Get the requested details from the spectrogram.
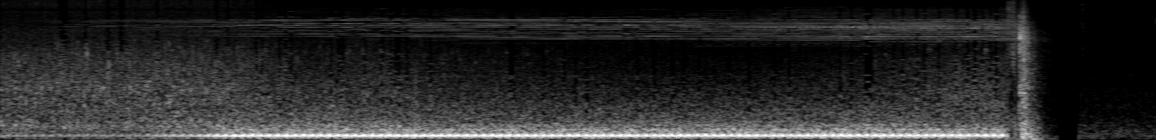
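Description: A car engine hums steadily, then cuts off.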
